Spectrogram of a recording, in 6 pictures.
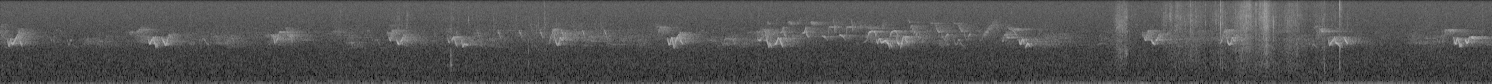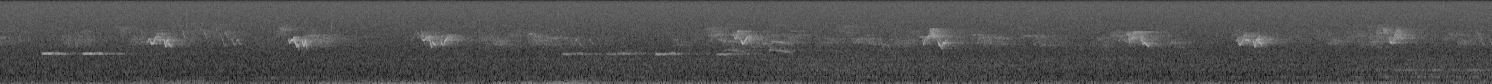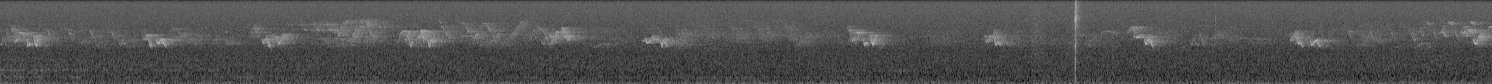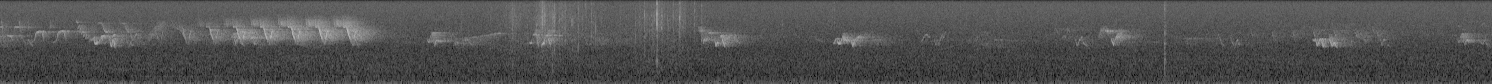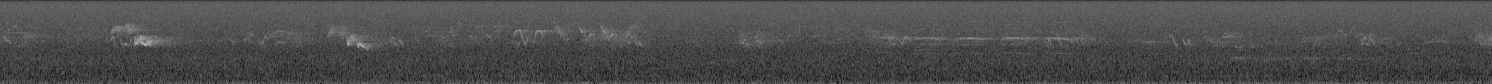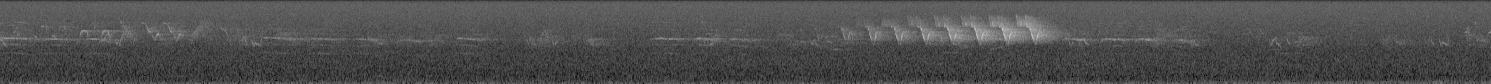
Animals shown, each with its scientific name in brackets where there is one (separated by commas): Indigo Bunting (Passerina cyanea), Chestnut-sided Warbler (Setophaga pensylvanica), Ovenbird (Seiurus aurocapilla), Eastern Wood-Pewee (Contopus virens), Red-eyed Vireo (Vireo olivaceus), Blue Jay (Cyanocitta cristata)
